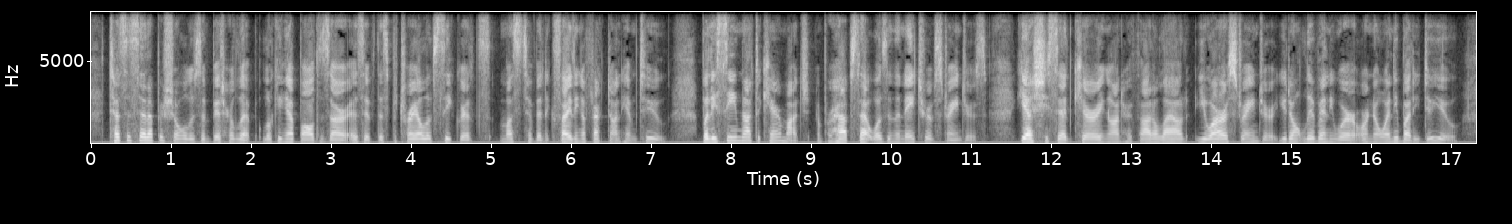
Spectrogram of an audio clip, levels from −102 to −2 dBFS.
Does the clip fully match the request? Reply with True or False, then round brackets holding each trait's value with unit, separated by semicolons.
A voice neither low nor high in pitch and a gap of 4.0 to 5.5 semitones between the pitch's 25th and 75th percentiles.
False (170 Hz; 3.1 semitones)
